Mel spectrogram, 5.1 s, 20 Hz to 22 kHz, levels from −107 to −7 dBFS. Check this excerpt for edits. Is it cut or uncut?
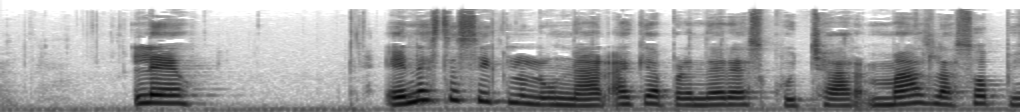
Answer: cut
